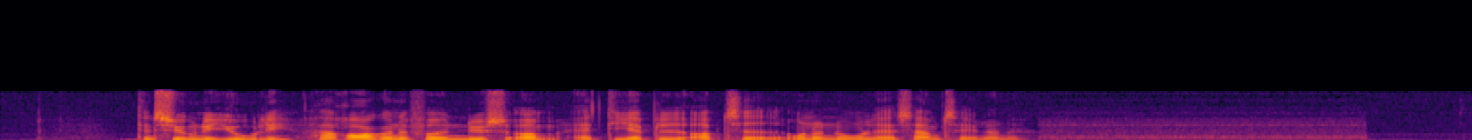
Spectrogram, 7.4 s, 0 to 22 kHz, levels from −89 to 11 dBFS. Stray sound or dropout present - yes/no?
no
